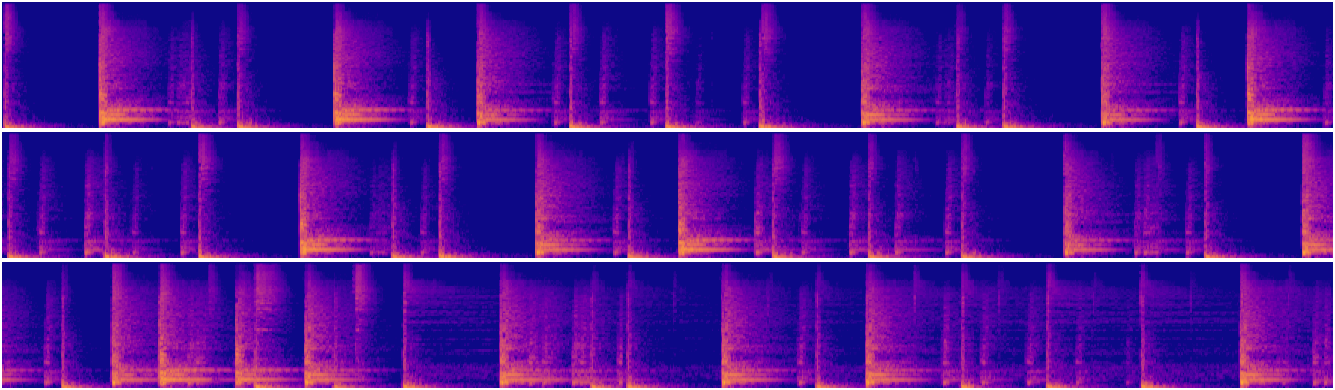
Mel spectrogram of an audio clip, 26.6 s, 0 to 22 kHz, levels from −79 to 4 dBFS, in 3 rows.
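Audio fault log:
Throughout: Opus compression. The music sounds rough and grainy, with sustained tones turned noisy and sandy, and the damage is plainly audible. This is likely a low-rate Opus encode in its music (CELT) mode, consistent with roughly 16 kbps. That mode keeps each band's overall energy but, short of bits, fills band detail with folded or noise-like content. So there are few hollow gaps, just texture instead of clean tone. Bandwidth stays full, reaching about 20.2 kHz.
17.81 s, 21.89 s, 24.24 s: dropped buffer (overrun). Each is a sudden jump forward in the music with no silence. The skip is short at 17.81 s, about 20 ms. The later two are longer, about 70 ms. The likely cause is that the program did not collect incoming samples before the hardware overwrote them. That stretch is lost, and the audio on either side is spliced directly together.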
